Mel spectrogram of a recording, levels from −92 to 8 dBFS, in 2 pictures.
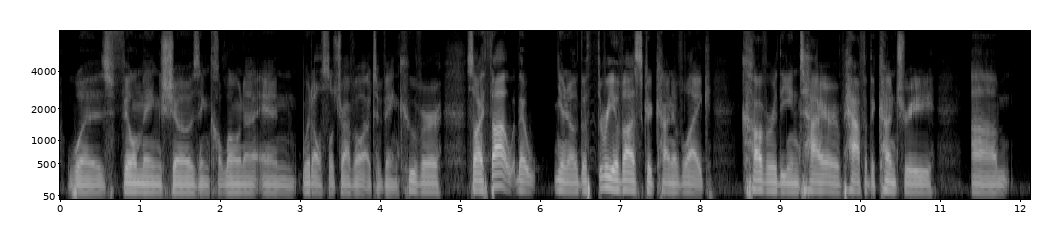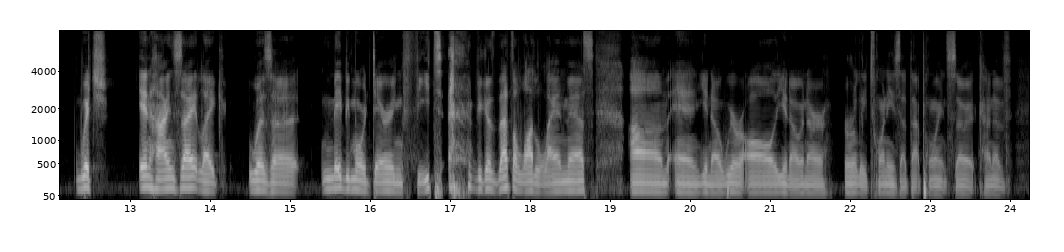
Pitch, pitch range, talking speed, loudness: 100 Hz, 90-120 Hz, 175 wpm, -31 LUFS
